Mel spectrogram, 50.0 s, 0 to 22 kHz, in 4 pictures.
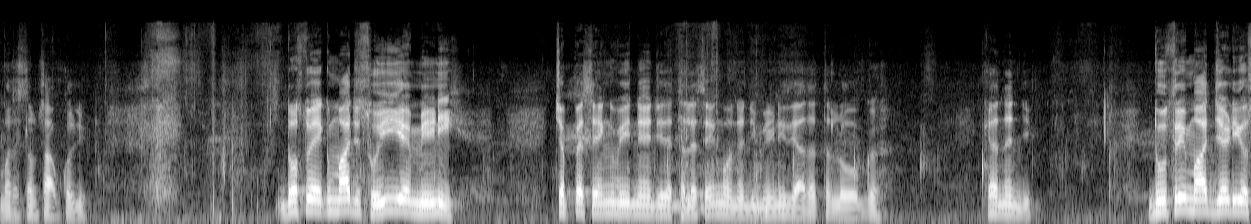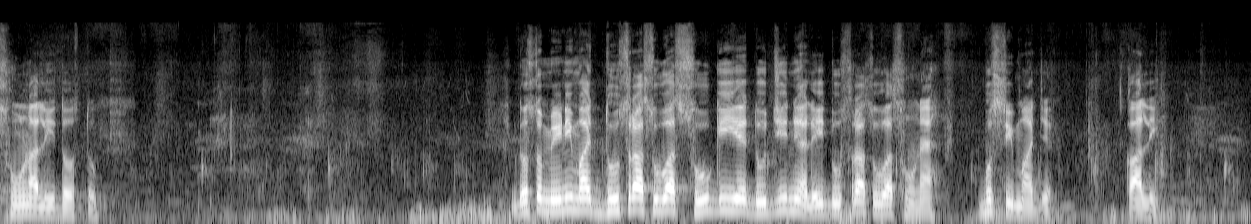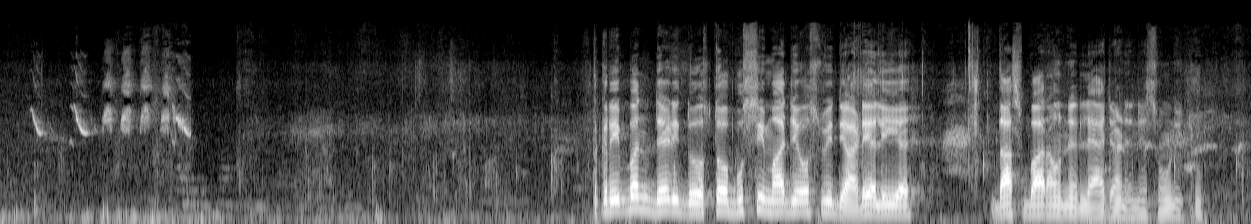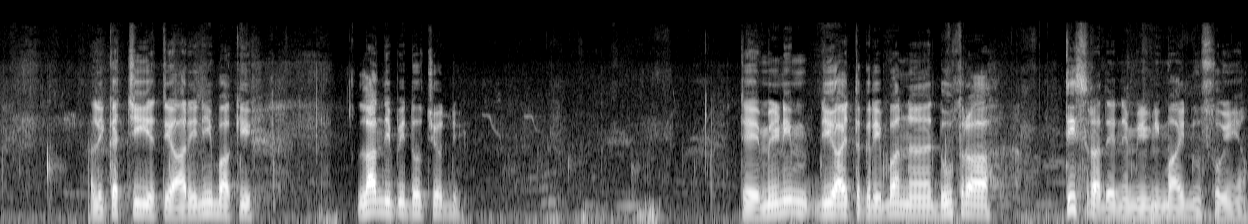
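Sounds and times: footsteps crunching on dry ground: 0.3 - 41.4, 42.0 - 50.0
man speaking: 2.8 - 4.8, 5.6 - 8.9, 11.5 - 13.8, 30.9 - 34.2, 34.9 - 37.2, 38.4 - 40.2, 41.1 - 42.2, 44.9 - 50.0.

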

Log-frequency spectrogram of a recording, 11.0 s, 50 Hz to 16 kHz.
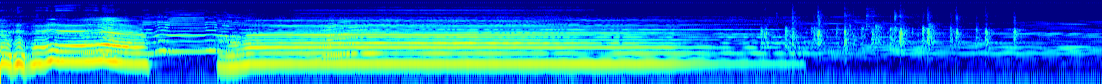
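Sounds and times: tanpura drone: 0.0 - 11.0.

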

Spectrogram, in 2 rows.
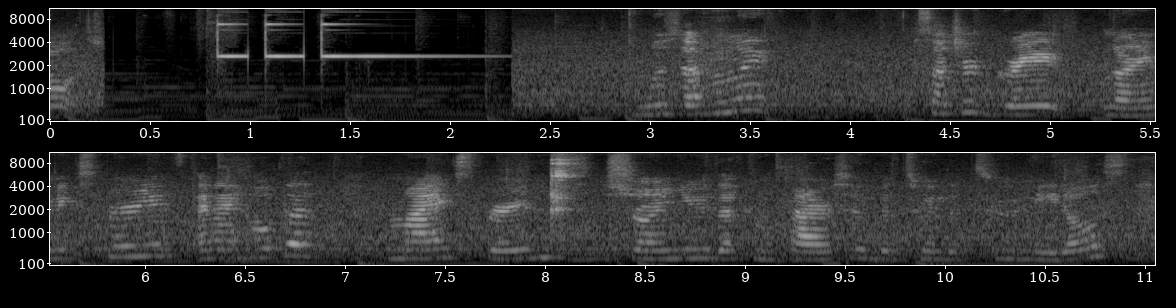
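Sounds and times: background music: 0.0 - 11.0
bright bell-like ding: 0.8 - 2.3.

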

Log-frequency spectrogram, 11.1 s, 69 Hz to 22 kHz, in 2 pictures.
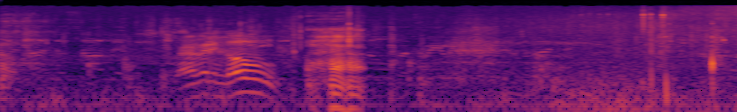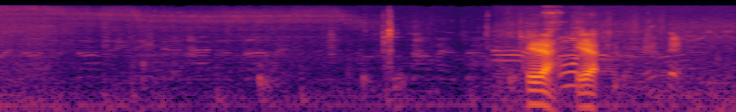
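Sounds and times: low rumble of wind and water: 3.2 - 8.3.

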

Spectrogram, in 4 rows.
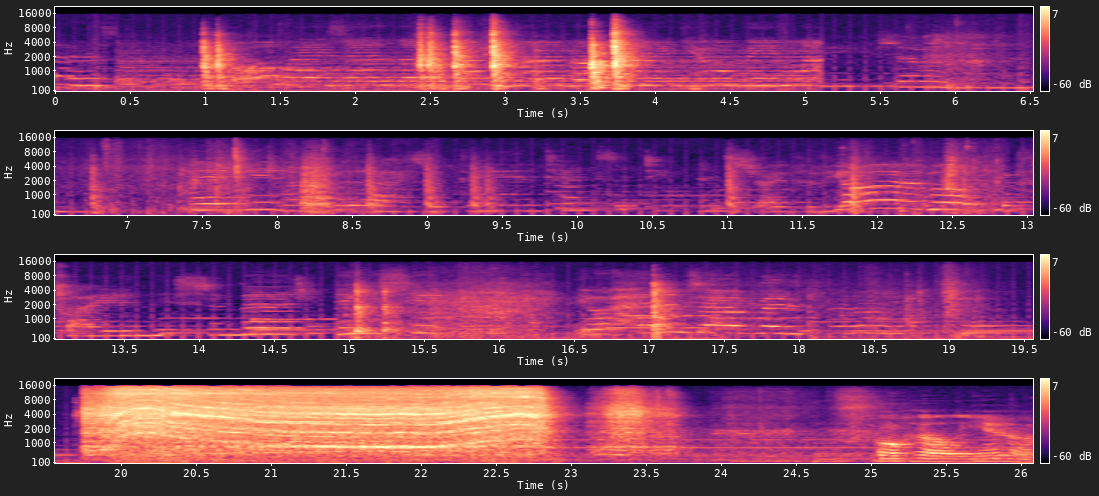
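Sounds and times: background music with singing: 0.0 - 26.0
cordless drill motor whine: 19.8 - 23.8.

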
